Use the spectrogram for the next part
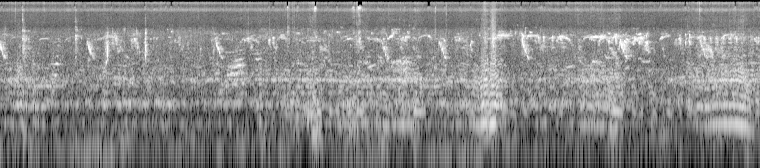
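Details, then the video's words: A long, busy buzzing of bees with a rumbling low undertone and shifting intensity, growing stronger toward the end, mixed with frequent faint high chirps. "So brutzit abelles - Bees sound - Bees buzzing sound effect"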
